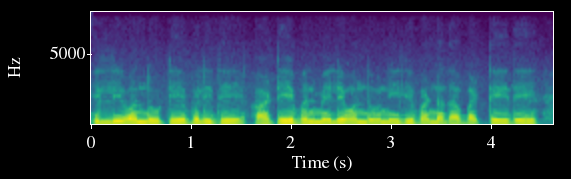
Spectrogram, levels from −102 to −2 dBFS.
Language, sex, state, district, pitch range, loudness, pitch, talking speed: Kannada, male, Karnataka, Bidar, 150-160 Hz, -13 LUFS, 155 Hz, 155 wpm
